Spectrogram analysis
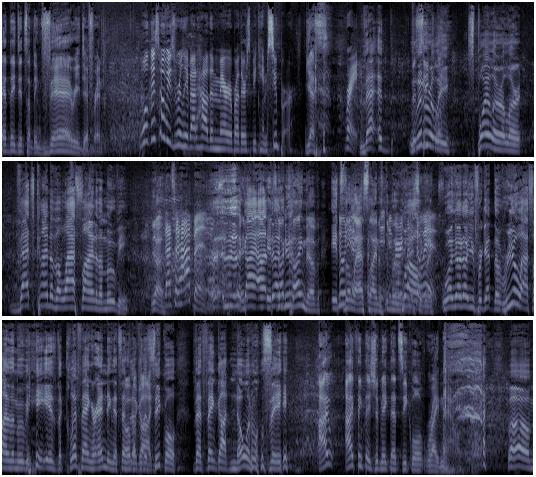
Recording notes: LIVE at Bumbershoot! Plus, we hear what the gang was doing when the movie came out in theaters during our Q&A.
